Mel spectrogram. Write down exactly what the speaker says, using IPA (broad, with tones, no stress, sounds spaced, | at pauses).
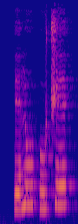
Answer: ɪ˧˥ n u˥ | u˧˥ t͡ʃ ɪ˥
